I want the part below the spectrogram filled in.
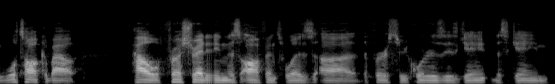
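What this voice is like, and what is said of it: Hoarse, strained voice. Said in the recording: “my voice is like still out from yelling the whole day”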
